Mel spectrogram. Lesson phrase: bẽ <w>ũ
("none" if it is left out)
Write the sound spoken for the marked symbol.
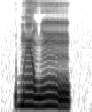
w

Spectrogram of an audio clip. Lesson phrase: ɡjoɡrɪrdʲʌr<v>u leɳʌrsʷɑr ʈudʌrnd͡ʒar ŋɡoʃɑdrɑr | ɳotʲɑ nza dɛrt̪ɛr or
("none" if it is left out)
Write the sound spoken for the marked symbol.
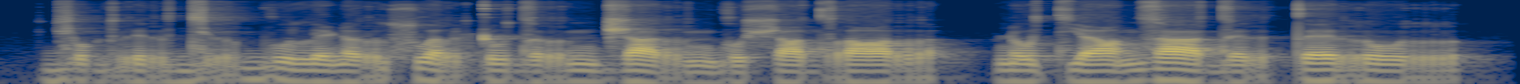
b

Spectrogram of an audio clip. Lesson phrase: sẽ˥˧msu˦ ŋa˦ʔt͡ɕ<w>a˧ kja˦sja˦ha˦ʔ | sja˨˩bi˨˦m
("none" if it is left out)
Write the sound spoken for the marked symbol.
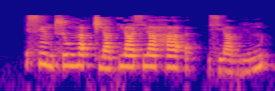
j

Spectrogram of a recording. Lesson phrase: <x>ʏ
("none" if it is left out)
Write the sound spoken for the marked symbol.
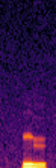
ŋ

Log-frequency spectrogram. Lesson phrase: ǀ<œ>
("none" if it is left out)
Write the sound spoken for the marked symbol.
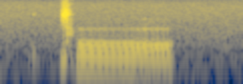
ɵ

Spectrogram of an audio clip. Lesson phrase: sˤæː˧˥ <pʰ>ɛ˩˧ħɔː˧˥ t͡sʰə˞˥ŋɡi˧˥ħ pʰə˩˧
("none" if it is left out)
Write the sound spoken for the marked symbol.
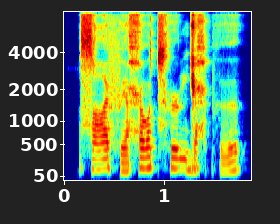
f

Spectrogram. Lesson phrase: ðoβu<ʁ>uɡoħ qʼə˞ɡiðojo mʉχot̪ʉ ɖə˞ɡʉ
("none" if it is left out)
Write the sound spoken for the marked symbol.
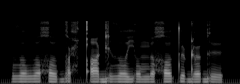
χ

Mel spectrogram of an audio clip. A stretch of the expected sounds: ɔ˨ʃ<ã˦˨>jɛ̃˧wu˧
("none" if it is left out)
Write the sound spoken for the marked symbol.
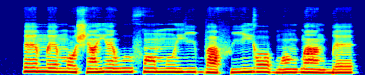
ã˨˦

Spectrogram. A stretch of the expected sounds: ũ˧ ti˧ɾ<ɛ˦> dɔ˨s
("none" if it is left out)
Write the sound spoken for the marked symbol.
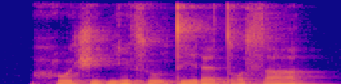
ɛ˧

